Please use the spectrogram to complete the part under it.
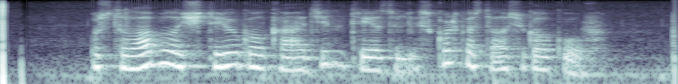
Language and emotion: Russian, neutral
